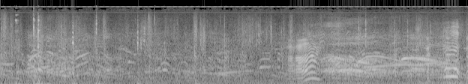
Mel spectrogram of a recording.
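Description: A crowd of men and women cheers and shouts outdoors.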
